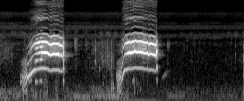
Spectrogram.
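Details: Very aggressive young common palm civet at night, later set free again: two loud, drawn-out, strongly harmonic screams, each rising quickly then holding steady for under a second, separated by a short pause.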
